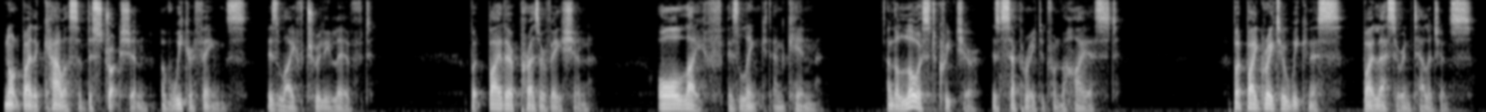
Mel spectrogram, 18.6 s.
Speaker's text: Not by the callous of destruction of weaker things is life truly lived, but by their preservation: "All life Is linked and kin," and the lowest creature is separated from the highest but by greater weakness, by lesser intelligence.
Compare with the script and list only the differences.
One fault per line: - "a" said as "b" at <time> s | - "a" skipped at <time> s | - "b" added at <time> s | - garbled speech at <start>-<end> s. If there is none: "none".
none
